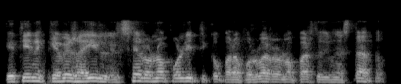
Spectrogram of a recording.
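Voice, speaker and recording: A man's voice: mid-range voice, fairly quick. Didactic man lecturing in an online class. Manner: questioning, didactic, challenges students' answers. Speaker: university lecturer. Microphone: video call.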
